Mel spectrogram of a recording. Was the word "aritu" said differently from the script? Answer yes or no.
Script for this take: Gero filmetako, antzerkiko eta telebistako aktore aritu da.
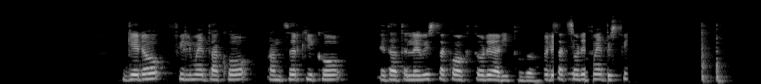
no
